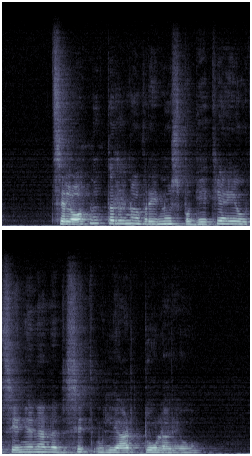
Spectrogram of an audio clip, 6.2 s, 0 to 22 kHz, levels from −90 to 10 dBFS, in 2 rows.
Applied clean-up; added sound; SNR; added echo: none; none; none; reverberation time 0.5 s.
